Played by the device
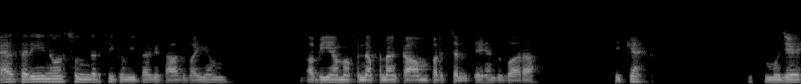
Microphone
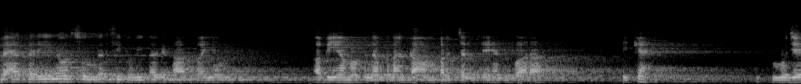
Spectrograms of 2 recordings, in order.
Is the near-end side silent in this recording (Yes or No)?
Yes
